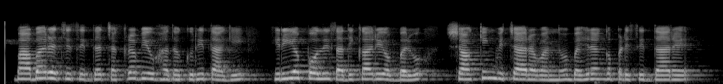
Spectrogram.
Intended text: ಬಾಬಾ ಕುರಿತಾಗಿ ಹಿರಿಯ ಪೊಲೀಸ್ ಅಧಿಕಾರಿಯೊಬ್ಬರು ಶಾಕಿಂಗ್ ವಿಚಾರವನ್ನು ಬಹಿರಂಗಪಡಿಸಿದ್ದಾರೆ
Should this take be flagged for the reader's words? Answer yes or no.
yes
